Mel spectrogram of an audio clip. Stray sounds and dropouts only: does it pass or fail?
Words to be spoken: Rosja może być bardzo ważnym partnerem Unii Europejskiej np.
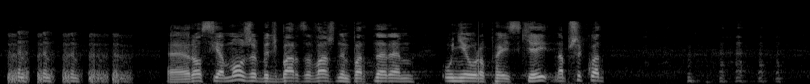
fail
